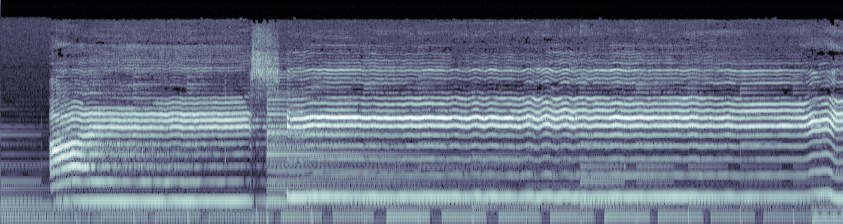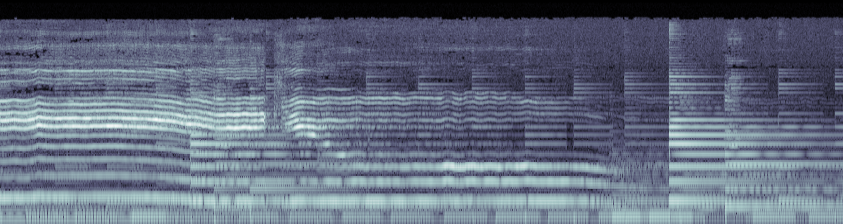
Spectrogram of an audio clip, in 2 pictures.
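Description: An instrumental song by a guest musician plays: bright, sustained electronic-sounding tones with slight wavering glide over a steady, pulsing low bass line, holding an even, fairly loud level with no voices.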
